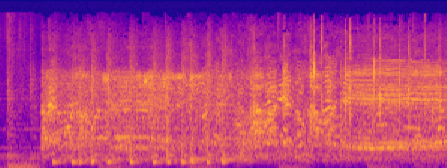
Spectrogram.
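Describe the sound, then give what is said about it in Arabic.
A large crowd chants together in the heart of Jerusalem under the protection of Israeli police, loud, rhythmic bursts of shouting, voices overlapping in a dense, steady roar that carries on throughout. “وعلى الطرف الآخر من عالم المتدينين المتشددين في إسرائيل وتحت حماية شرطة الاحتلال الإسرائيلي من قلب القدس تسمع هذه الهتافات”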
